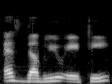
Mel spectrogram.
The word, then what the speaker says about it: Swat: Swat District Pashto, Urdu, pronounced Swat, 1, is a district in Malakan division of Khyber Pakhtunkhwa province in Pakistan.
